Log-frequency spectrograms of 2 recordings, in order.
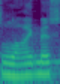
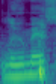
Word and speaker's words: Limus: Yes, it's Limus, not Lumis. I have literally always pronounced it Lumis.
